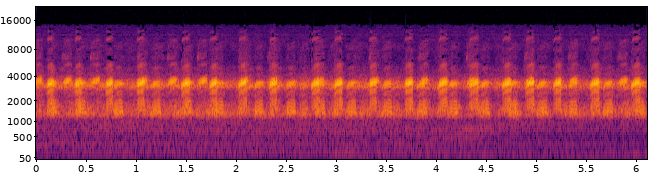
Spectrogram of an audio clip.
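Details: Frog chorus at night in May in a flooded rice paddy before planting, frogs calling in courtship to breed; surrounded by housing near a road, recorded on a linear PCM recorder; dense overlapping rapid croaks pulsing about every quarter second.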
